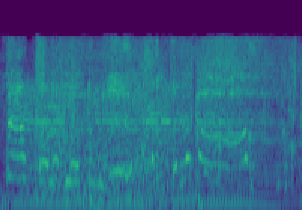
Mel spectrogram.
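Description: Children's TV bumper jingle music with short, squeaky, gliding cartoon-character voice sounds over it. The music stops right at the end.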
